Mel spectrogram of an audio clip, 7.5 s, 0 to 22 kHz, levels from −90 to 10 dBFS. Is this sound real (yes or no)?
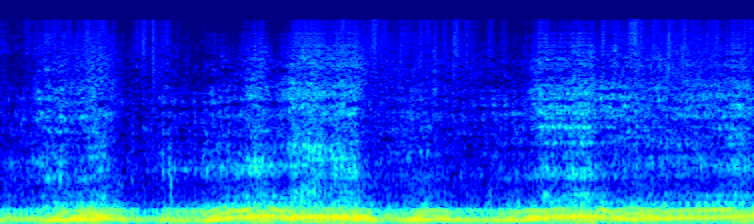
yes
